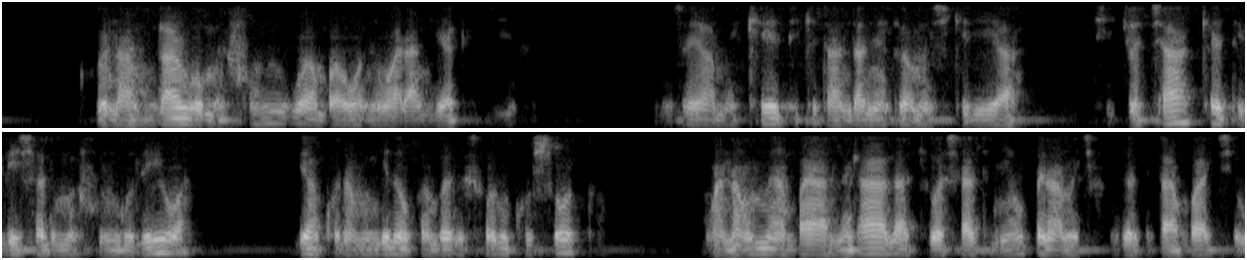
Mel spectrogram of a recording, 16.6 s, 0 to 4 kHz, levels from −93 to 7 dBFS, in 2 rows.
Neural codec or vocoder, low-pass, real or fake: codec, 16 kHz, 16 kbps, FunCodec, trained on LibriTTS, 50 frames a second; 3.6 kHz; fake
